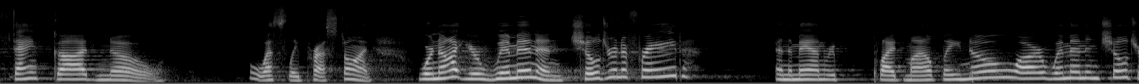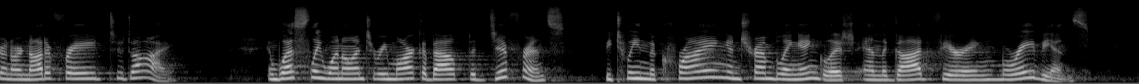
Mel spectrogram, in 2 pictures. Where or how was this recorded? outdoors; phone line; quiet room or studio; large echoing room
large echoing room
